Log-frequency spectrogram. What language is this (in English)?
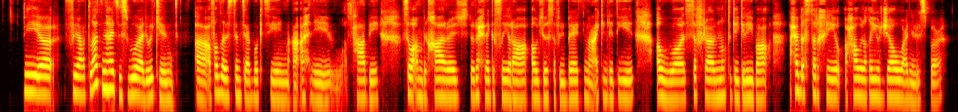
Najdi Arabic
